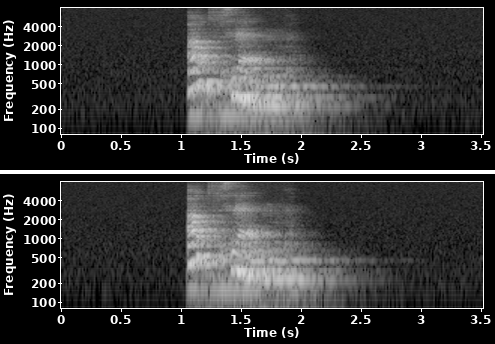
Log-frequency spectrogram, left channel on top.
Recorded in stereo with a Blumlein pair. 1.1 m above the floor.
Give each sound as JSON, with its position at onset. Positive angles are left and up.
{"t": 1.0, "sound": "a child speaking", "azimuth_deg": -50, "distance_m": 1.4}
